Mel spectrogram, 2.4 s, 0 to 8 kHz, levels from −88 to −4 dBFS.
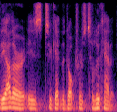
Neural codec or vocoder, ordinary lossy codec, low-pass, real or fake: none; MP3, 48 kbps; 7.2 kHz; real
